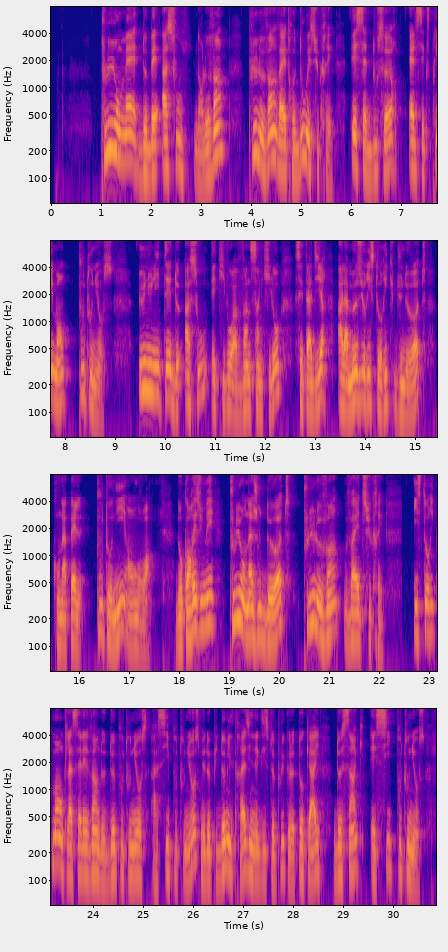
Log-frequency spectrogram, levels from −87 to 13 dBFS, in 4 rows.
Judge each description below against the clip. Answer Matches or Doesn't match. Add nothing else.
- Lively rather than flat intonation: Doesn't match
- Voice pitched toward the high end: Doesn't match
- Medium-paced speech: Matches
